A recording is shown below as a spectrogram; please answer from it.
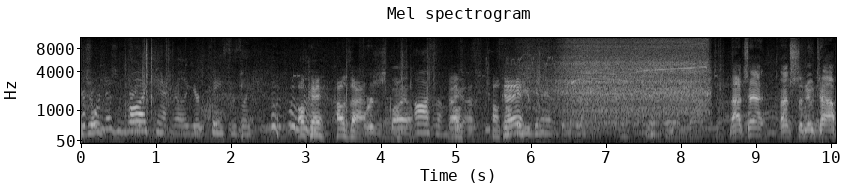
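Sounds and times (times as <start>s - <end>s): cordless drill boring into wood: 5.7s - 8.5s.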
